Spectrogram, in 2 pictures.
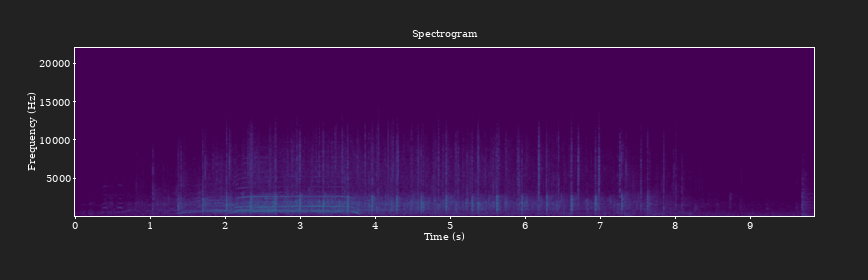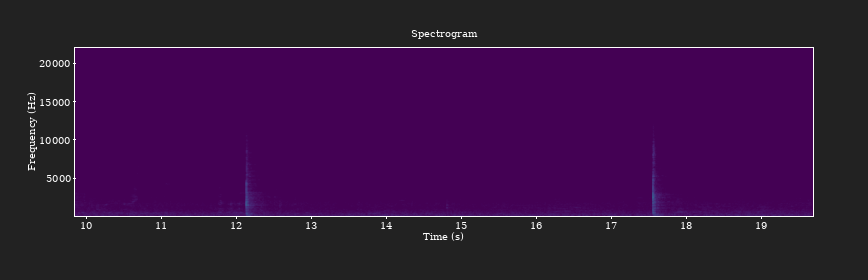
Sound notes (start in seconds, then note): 0.6 attendees cheering and applauding; 9.7 walking stick thudding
